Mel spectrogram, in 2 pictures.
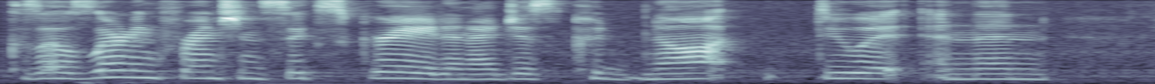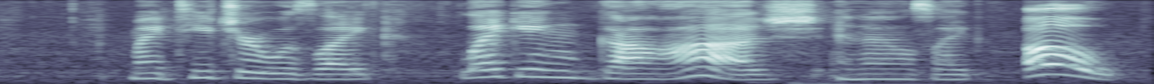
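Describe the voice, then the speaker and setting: A woman's voice: medium pitch, moderate pace, fairly bright tone, slight background noise. Giggly, chatty woman drawing on stream. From United States. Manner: chatty, giggly, talks to herself and reads chat aloud. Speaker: artist streaming live drawing. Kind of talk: casual chat while drawing live.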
